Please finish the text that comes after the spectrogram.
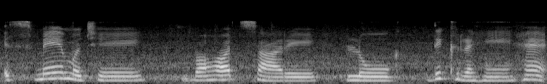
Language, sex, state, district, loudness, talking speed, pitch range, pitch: Hindi, female, Madhya Pradesh, Katni, -17 LUFS, 85 wpm, 180-220 Hz, 195 Hz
